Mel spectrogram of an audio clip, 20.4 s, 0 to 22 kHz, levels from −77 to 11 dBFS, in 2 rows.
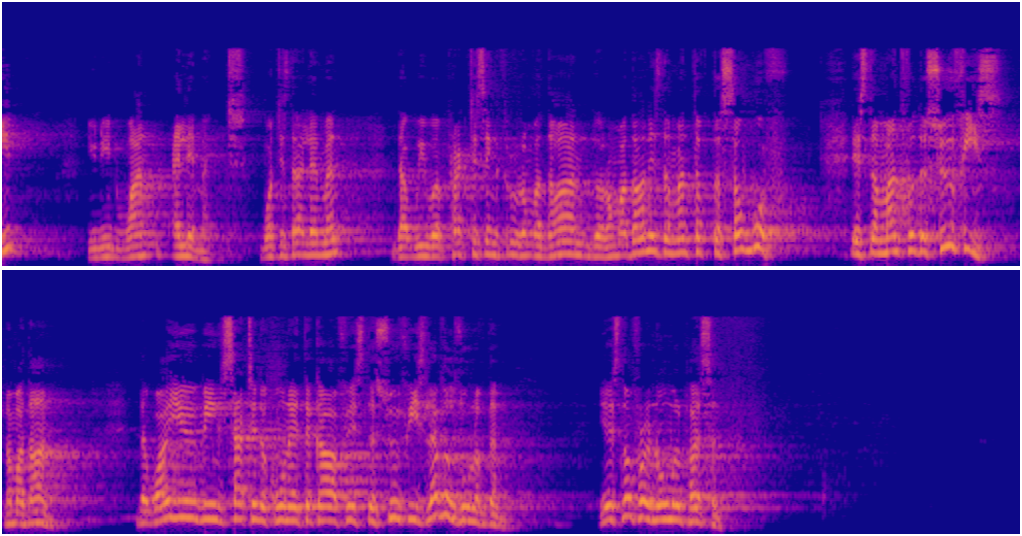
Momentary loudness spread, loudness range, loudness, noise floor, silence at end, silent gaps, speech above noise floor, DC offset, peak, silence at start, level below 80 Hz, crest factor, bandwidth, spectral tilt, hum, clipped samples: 14 LU; 5 LU; -17 LUFS; -82 dBFS; 2.65 s; none; 65 dB; under 0.1%; -2 dBFS; 0 s; -68 dBFS; 16 dB; 11 kHz; -4.5 dB/octave; none; under 0.1%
